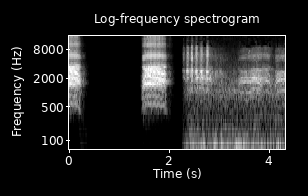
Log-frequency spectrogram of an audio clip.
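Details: Crow with two harsh caws separated by silence, followed by a noisier stretch of rapid, overlapping rasping calls.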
